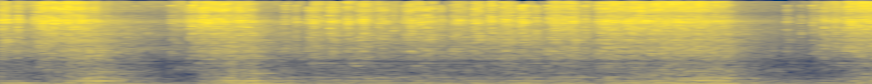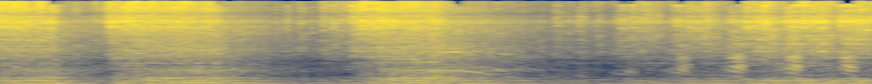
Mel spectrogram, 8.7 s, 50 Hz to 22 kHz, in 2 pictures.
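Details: 1955/56 Ford C600 with Holley Sniper EFI and HyperSpark distributor, no-start fixed by correcting distributor phasing 180 degrees: engine catches and revs in repeated swells, dropping back each time, pulling cleanly with no misfire or stumble.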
